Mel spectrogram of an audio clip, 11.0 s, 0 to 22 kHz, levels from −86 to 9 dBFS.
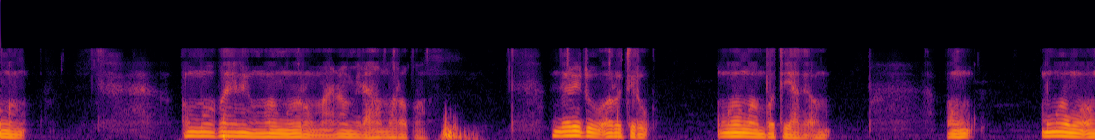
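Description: Throughout, the speech has a rough, hissy halo and a smeared, underwater quality, with nothing above 5.3 kHz. The heavy damage is likely Nellymoser compression, at a low bitrate that fits roughly 22 kbps.

From 6.17 to 6.19 s, just after "onyori ruu", and from 7.70 to 7.72 s, just before "yaki ong", a single sharp loud pop rises a few dB above the speech, which carries on underneath. The likely cause is a sudden voltage spike added to the signal.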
